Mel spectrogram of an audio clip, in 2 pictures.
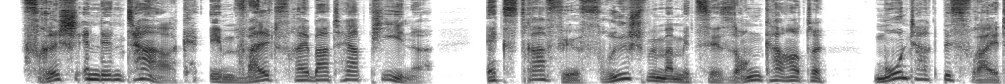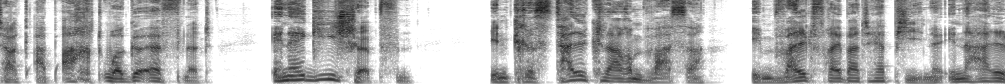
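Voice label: German, male, radio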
